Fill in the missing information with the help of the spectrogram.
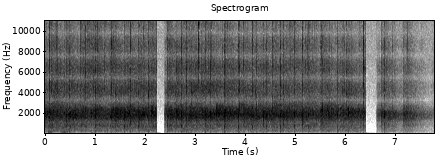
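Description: A crowd applauds steadily for several seconds, a dense, even wash of many hands clapping with no voices, briefly cut off twice before fading out.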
